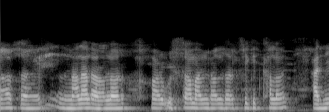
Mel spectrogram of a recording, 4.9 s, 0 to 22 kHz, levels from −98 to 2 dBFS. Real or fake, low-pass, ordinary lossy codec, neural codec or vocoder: fake; 5.4 kHz; none; codec, 44.1 kHz, 7.8 kbps, Pupu-Codec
